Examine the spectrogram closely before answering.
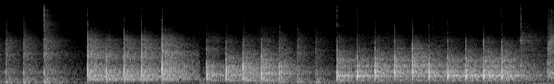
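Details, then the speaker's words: Tap test on newly installed wood-look porcelain floor tiles: sharp taps ring hollow and clacky instead of a dull solid thud, because the installers did not use enough glue underneath. "So basically, my dad's checking the tiles, the way they glued them down, and you can see that several tiles sound hollow because they weren't stuck down with enough glue."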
